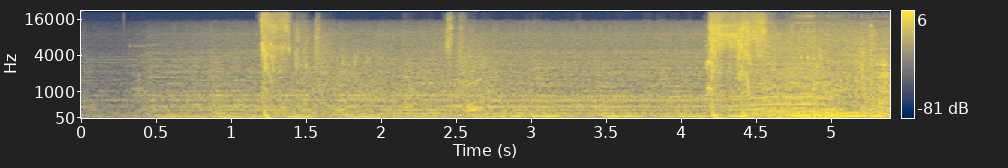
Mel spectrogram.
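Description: A car races along during a chase in Marvel's Spider-Man on PS4, with a steady engine drone and road rumble, two sharp whooshing swings cutting through, building slightly louder toward the end.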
